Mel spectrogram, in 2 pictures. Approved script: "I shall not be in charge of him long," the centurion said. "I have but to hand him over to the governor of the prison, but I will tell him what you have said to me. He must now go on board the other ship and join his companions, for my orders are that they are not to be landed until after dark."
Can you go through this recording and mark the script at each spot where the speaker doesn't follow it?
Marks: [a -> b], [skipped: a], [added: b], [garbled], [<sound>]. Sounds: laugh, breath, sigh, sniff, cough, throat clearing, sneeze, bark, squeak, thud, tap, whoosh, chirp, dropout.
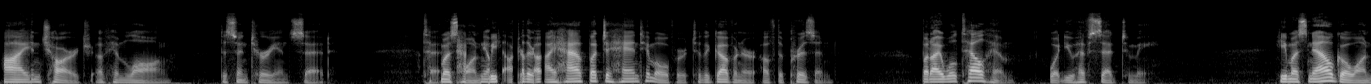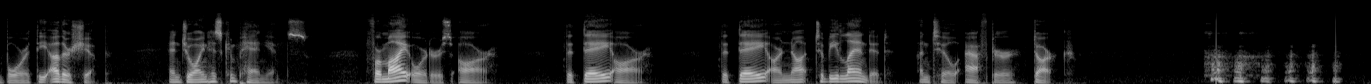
"I [skipped: shall not be] in charge of him long," the centurion said. [garbled] "I have but to hand him over to the governor of the prison, but I will tell him what you have said to me. He must now go on board the other ship and join his companions, for my orders are that they are [added: that they are] not to be landed until after dark." [laugh]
